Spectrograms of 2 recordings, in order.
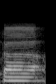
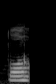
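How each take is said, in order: First: The letter name is said light and thin. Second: The letter name is said heavy and full-mouthed. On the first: The speaker calls it wrong. "ता नहीं पढ़ेंगे" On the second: The speaker calls it right. "तो को भी पुर करके पढ़ेंगे"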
